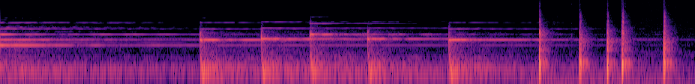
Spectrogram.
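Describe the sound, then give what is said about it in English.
A shave-and-a-haircut rhythm knocked on a door over a low, humming musical drone: five even raps, a pause, then a quicker burst of sharper, louder knocks. “To this day, all it takes is that rhythm to be knocked on my door, for my stomach to drop and my heart to miss a beat.”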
